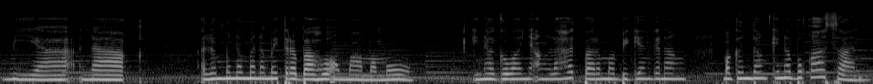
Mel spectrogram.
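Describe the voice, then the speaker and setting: A woman playing a gentle, caring older nanny in a radio drama, soothing and patient. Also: on the high side, steady tone, moderate pace, soft background music, natural voice. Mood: worried, tender. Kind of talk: Filipino radio drama acting.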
